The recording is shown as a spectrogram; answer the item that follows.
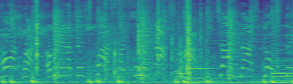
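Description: Hip-hop track with a steady kick-drum beat, mixed with the sound of a skateboard on concrete: wheels rolling and sharp board clacks, the loudest near three seconds in.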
